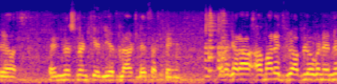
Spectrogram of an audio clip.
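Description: A man talking, with a steady hum of traffic and engines underneath.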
